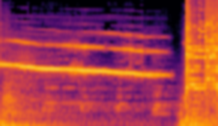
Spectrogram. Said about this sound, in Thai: หม้อใบนั้นจึงแตกออก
